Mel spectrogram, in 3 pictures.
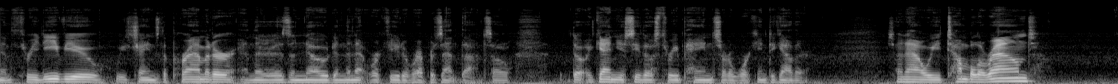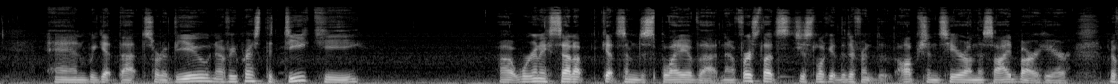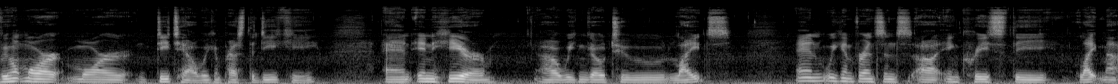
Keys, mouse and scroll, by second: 2.1-3.7 drag, 2.1 space, 4.3 right click, 4.3 space, 5.7 middle click, 5.7 space, 6.7-9.9 right drag, 6.7 space, 24.4 d.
